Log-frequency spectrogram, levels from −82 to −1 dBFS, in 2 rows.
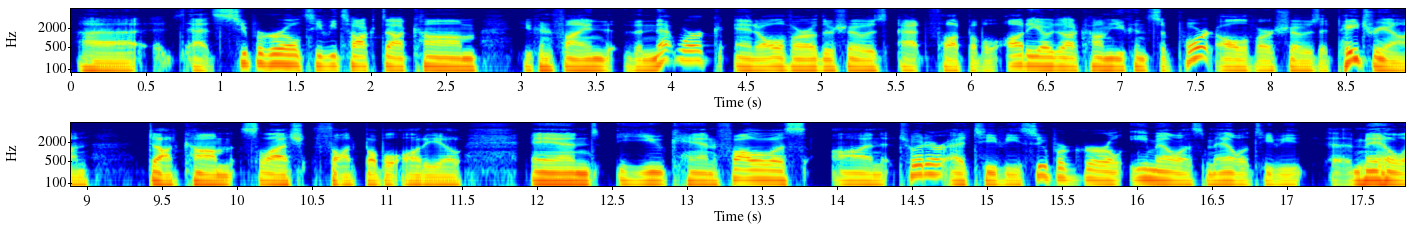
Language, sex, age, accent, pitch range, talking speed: English, male, 30-49, American, 95-125 Hz, 150 wpm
